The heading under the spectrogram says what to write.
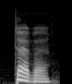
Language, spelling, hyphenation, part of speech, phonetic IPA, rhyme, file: Hungarian, teve, te‧ve, noun / verb, [ˈtɛvɛ], -vɛ, Hu-teve.ogg
- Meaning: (noun) camel; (verb) archaic form of tett, third-person singular indicative past indefinite of tesz (“to do; to put”)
